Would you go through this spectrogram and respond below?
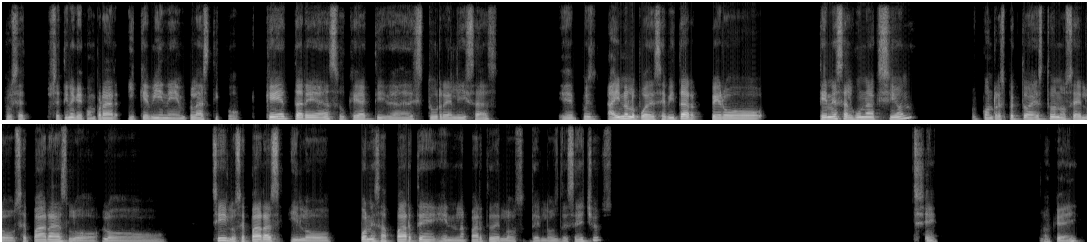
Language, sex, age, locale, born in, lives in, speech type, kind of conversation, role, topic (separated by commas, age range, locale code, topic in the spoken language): Spanish, male, 45-49, es-MX, Mexico, Mexico, conversation, podcast, host, ¿Qué trucos usas para evitar el uso de plástico?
